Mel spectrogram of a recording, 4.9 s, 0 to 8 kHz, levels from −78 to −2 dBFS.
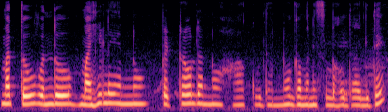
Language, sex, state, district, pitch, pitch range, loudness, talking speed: Kannada, female, Karnataka, Bangalore, 220 Hz, 200-230 Hz, -17 LUFS, 85 wpm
